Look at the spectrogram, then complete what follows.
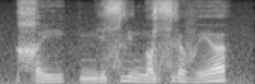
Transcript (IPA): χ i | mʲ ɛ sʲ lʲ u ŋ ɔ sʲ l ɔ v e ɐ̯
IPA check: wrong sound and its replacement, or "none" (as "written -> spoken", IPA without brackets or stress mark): ŋ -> n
